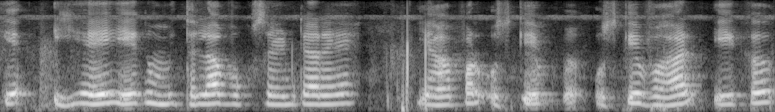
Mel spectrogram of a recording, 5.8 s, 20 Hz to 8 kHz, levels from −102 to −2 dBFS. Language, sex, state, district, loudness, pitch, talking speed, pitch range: Hindi, female, Punjab, Kapurthala, -21 LUFS, 245 Hz, 125 wpm, 235-260 Hz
